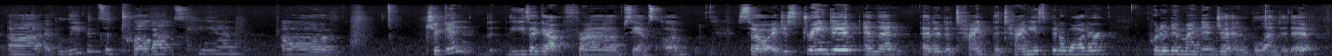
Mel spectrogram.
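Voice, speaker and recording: A young woman talks her viewers through a recipe in an easygoing, chatty way, tasting as she goes. Her voice sits a bit back from the camera in an echoey home kitchen, with clear background noise. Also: mid-range voice, distant mic. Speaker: cooking vlogger. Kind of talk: casual cooking demo.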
